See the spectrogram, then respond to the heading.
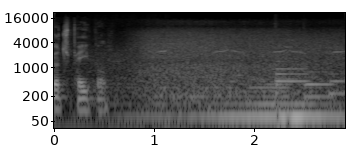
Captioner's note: waves crashing; birds squealing; pensive music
